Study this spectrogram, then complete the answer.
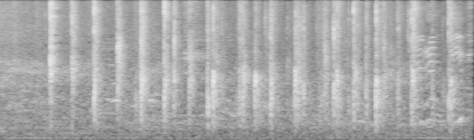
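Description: Children at a wall painting art event in Vasco da Gama, Goa, clapping in a steady stream of sharp, close handclaps, a small group applauding with faint voices behind.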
